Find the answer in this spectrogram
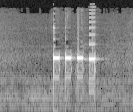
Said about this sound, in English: Oh, he woke up from his alarm. Yes, are you there still? Or you woke up from the alarm?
